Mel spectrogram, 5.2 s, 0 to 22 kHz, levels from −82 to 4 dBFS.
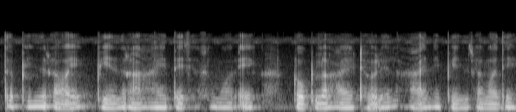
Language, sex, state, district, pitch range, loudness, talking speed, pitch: Marathi, male, Maharashtra, Solapur, 115-140 Hz, -21 LUFS, 160 wpm, 125 Hz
